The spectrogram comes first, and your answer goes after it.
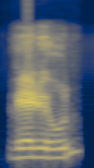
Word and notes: variole: Indian

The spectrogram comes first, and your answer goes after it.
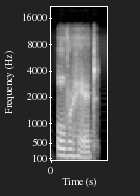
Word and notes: overhead: Indian

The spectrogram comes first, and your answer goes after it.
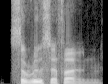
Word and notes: sarrusophone: British English

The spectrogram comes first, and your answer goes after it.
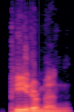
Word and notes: peterman: American English

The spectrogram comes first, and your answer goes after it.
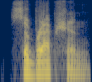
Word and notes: subreption: American English

